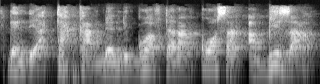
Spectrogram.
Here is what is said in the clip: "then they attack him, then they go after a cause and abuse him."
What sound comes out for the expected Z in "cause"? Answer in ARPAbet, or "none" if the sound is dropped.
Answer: S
